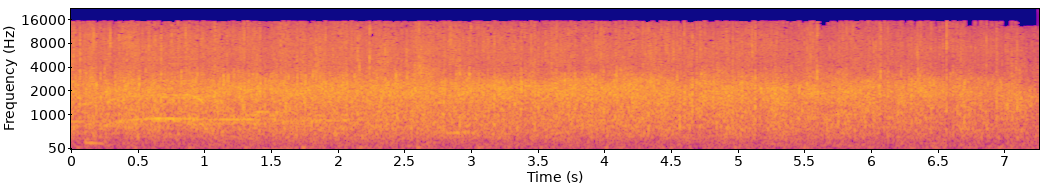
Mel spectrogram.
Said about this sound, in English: Let's give you a big round of applause. Thank you.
